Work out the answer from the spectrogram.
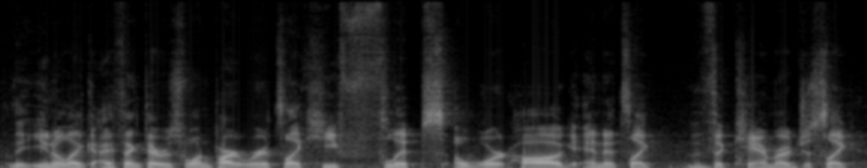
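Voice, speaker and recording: A man's voice: deep voice, steady tone, moderate pace. A man chatting casually as a podcast co-host about games and films, hedging and backtracking as he goes.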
